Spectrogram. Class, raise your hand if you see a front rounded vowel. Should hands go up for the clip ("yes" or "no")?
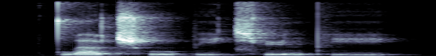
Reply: yes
